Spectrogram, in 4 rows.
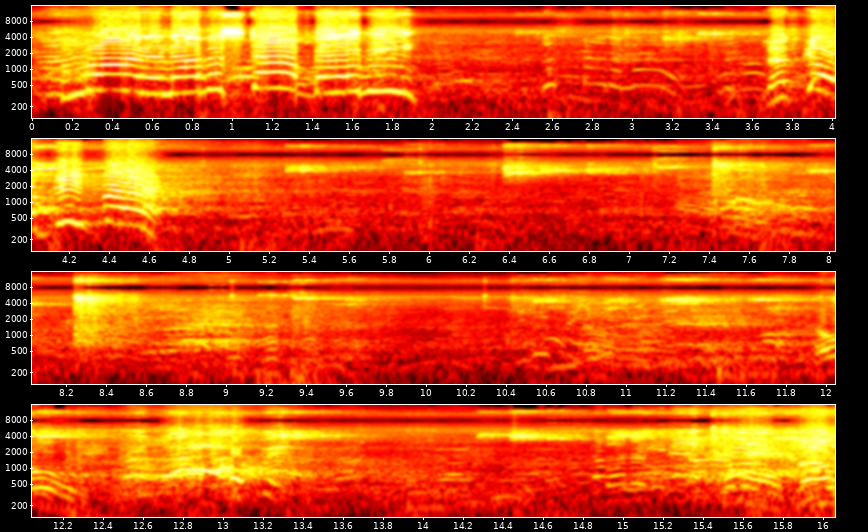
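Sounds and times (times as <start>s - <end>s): spectators shouting in a hall: 12.4s - 13.7s.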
